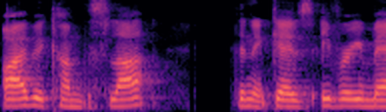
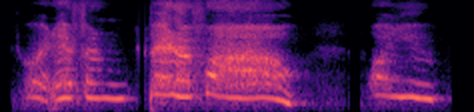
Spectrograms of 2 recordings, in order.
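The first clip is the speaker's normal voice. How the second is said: put-on, very high-pitched screaming yell. Retelling screaming at a man who kept following: retelling a scream.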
